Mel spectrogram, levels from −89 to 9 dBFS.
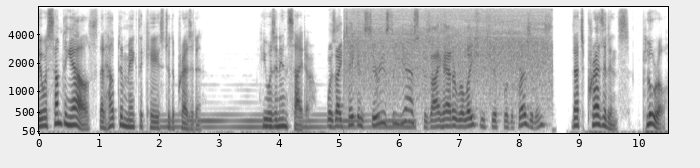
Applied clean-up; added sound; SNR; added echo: none; Organ + Hiss; 11 dB; none.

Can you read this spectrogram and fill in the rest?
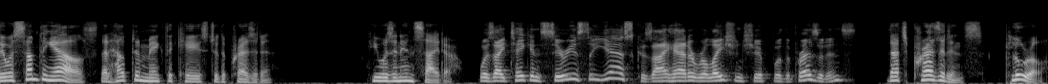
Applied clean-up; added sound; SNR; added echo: none; none; none; none.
